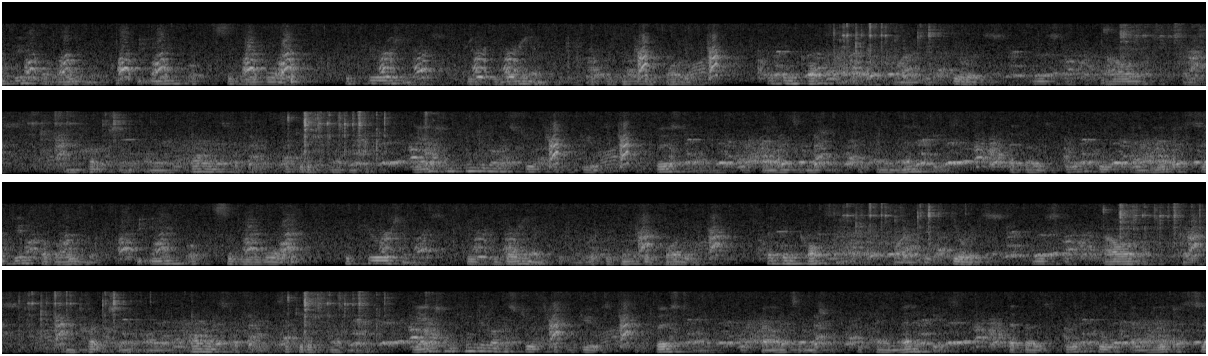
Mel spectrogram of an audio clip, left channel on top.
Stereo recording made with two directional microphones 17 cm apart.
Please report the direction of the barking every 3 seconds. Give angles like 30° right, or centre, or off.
40° left, 40° left, 30° left, 30° right, 30° right, centre, 20° left, 20° left.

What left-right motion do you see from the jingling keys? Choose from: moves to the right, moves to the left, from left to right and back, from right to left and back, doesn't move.
from left to right and back.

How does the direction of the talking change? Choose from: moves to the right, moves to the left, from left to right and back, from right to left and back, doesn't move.
doesn't move.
